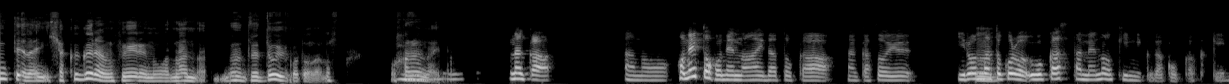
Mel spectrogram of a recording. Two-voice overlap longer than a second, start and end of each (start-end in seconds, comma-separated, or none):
none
